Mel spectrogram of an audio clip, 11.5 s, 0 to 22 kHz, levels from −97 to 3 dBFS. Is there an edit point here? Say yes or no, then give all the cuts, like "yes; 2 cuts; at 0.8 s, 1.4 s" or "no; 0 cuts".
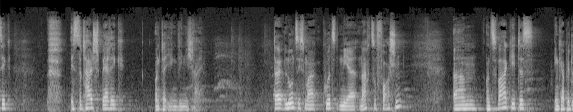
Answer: yes; 4 cuts; at 1.3 s, 3.2 s, 5.5 s, 6.7 s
